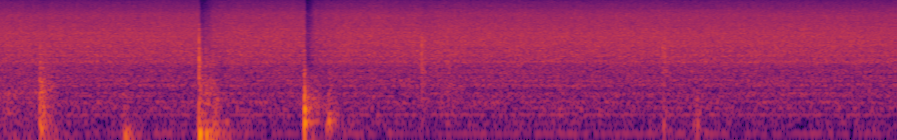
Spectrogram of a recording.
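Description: Chicken hibachi frying on a hot griddle, a steady close sizzle with a few sharp clicks and taps of a spatula as Worcestershire and teriyaki sauces are added.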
